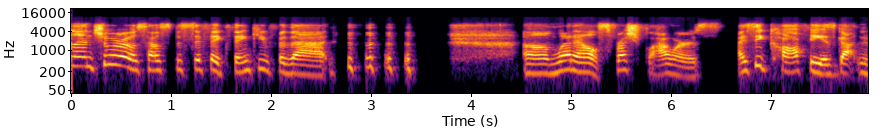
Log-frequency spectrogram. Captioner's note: laughs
